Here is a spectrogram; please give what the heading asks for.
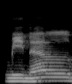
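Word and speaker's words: مِنَ: jarnya Min artinya dari Min dari diakhiri dengan sukun ketika bertemu dengan alif lam ini dibaca karena darurat dibacanya dengan fathah Minal Baiti ya albaitu menjadi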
